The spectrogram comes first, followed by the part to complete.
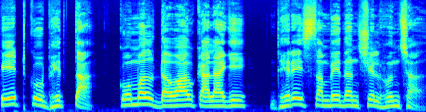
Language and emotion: Nepali, neutral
